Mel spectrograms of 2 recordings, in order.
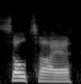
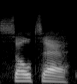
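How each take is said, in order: First: The name ends with a 'tire' sound. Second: The name ends with an 'air' sound. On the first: The speaker calls it wrong. "I did call this station Saltire, ... I mispronounced it" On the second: The speaker calls it right. "we have reached the penultimate station"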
